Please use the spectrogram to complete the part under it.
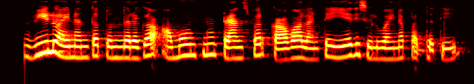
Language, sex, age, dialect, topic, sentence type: Telugu, female, 31-35, Southern, banking, question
